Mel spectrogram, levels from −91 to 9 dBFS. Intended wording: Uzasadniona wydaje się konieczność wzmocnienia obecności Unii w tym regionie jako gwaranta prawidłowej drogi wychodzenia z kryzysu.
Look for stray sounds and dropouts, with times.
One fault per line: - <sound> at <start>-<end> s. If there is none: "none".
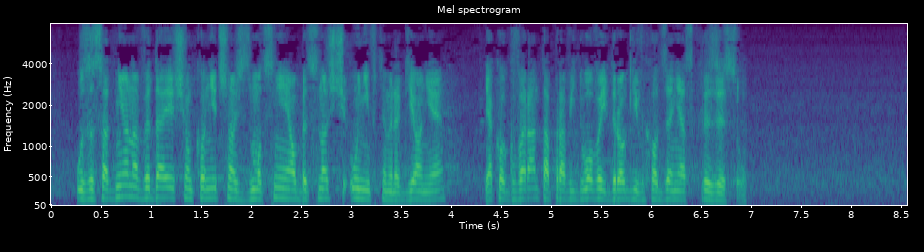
none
